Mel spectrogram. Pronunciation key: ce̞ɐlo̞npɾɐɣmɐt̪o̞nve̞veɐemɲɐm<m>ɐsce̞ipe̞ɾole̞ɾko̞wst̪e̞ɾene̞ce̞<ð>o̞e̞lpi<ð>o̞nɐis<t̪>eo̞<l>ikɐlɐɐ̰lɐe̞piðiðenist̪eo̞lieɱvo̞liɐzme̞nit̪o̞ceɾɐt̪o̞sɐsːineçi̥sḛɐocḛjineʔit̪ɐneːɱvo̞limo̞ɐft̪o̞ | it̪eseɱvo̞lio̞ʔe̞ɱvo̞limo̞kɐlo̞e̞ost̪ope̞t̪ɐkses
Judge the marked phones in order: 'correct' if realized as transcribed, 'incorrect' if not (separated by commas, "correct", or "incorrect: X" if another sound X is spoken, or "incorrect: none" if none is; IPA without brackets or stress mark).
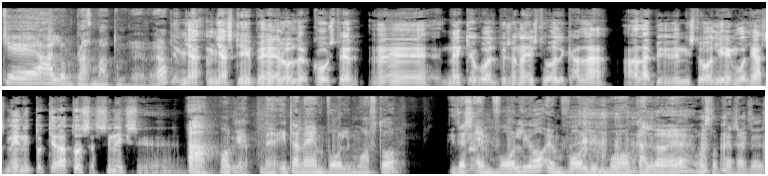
incorrect: ɲ, incorrect: ɣ, incorrect: z, correct, correct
